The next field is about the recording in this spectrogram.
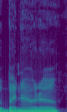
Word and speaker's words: Binotto: I brought up the pronunciation. I actually looked it up. Like, I had the you know, computer speak to me what his name was. And, yeah, that was, you know, Binotto.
